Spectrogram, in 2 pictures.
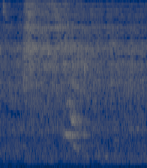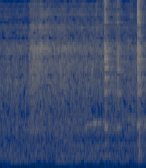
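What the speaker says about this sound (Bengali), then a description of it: "কড়াইয়ে তেল দিয়ে দিয়েছি, এইবার পনিরগুলোকে হালকা করে একটু ভেজে নেব।" Paneer sizzles in oil in a wok, a soft steady frying hiss with stirring scrapes and a few utensil knocks near the end, fairly quiet.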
